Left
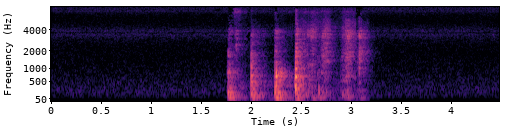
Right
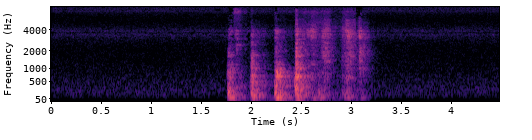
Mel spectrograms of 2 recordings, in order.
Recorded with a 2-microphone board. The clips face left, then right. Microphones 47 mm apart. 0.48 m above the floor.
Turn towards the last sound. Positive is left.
turn(degrees=45)  # may be behind; listen again after turning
